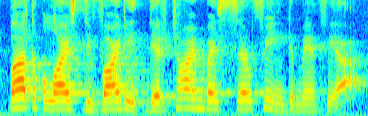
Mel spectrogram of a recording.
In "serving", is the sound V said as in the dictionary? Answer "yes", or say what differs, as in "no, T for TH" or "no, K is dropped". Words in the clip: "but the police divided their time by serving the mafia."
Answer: no, F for V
